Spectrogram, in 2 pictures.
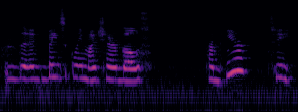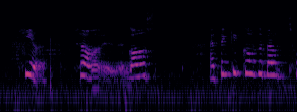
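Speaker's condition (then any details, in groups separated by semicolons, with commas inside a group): Spastic quadriplegic cerebral palsy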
